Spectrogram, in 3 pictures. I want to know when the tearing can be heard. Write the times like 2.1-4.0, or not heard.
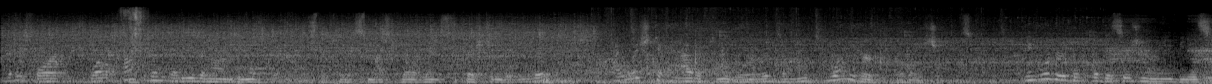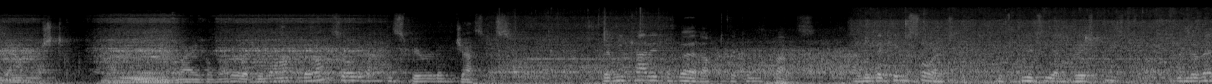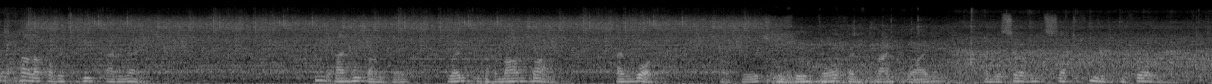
1.1-1.6.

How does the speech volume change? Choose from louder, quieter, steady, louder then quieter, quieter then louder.
steady.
